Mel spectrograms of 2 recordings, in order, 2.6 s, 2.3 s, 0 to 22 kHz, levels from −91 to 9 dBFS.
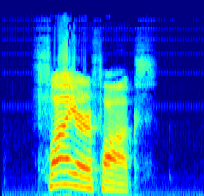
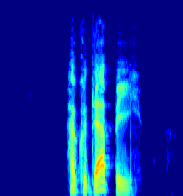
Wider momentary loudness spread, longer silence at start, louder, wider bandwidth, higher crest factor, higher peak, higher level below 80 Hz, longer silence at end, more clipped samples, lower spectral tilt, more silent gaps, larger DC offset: second, 10 LU vs 15 LU; second, 0.5 s vs 0.85 s; first, -12 LUFS vs -26 LUFS; about the same, 16 kHz vs 15 kHz; second, 16 dB vs 24 dB; first, 0 dBFS vs -6 dBFS; first, -60 dBFS vs -68 dBFS; about the same, 0.75 s vs 0.65 s; neither; second, -3 dB/octave vs -5.5 dB/octave; neither; neither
